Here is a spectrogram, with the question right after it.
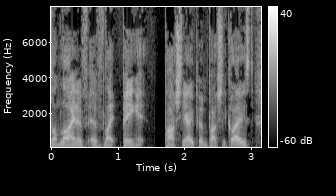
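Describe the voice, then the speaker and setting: In a very clean recording with a silent background, a man with an English accent speaks at a medium pitch and a fairly quick pace with ordinary pitch variation. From England. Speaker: podcast host. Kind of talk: casual interview chat. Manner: halting, many fillers.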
